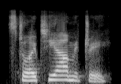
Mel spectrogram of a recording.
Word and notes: Stoichiometry: Indian

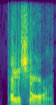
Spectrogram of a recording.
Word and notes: pulsar: American English

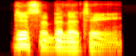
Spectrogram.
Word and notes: disability: British English

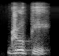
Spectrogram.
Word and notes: groupie: Indian

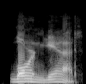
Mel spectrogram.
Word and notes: lorgnette: American English

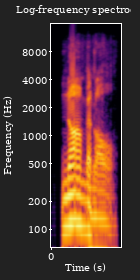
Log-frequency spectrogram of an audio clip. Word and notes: nominal: American English

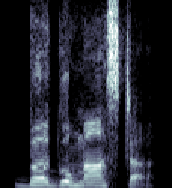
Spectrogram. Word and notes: burgomaster: Indian

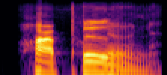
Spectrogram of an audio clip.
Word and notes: harpoon: American English

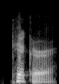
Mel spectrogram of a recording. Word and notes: picker: American English

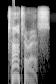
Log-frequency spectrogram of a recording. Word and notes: Tartarus: British English

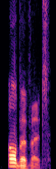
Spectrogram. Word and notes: obovate: British English

